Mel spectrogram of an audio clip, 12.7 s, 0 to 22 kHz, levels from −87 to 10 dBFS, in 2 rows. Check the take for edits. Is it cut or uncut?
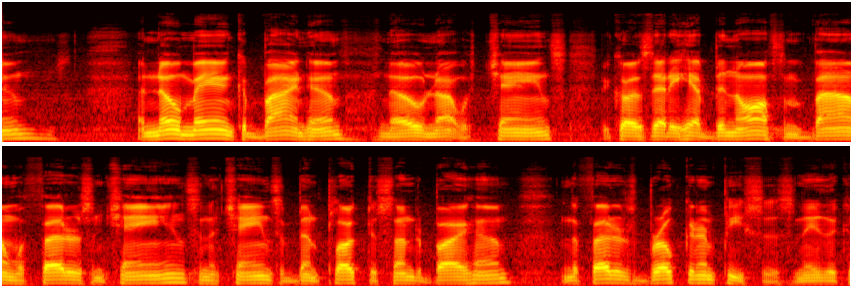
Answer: uncut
